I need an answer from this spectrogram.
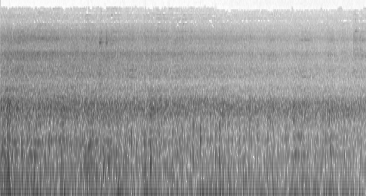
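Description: Low, steady rumble of a train out of sight, slowly fading.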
